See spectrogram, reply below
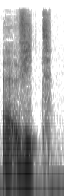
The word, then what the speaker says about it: vite: Sí, por ejemplo, vit, rápido. Vit se pronuncia exactamente como si no existiera la E final.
